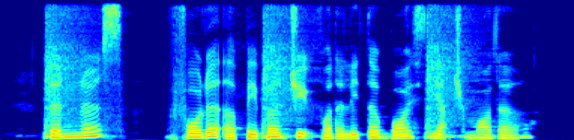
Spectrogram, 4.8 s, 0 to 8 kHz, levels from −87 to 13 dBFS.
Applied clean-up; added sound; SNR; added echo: classical method Wiener filter.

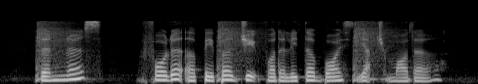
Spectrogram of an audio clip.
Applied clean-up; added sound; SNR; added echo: none; Snare drum; 16 dB; none.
